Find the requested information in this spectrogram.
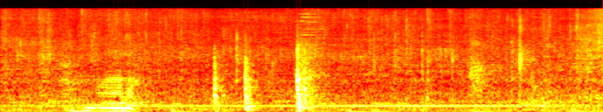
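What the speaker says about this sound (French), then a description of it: "on va bien faire caraméliser nos oignons" Steady, close sizzling of onions caramelizing in a saucepan, with a few sharp clicks and scrapes of stirring throughout.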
